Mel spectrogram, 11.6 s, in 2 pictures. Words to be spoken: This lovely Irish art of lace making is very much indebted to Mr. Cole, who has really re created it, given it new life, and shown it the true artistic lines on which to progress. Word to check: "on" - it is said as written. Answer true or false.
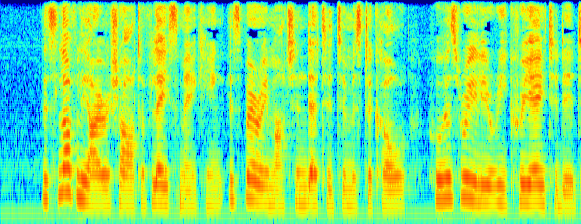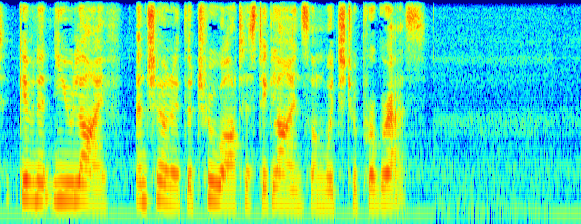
true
